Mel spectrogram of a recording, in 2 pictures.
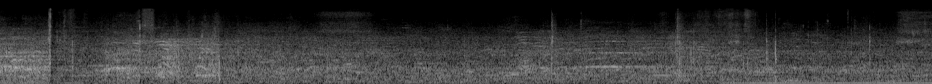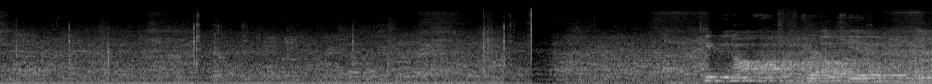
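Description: A crowd murmurs and cheers in a large echoing indoor hall.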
